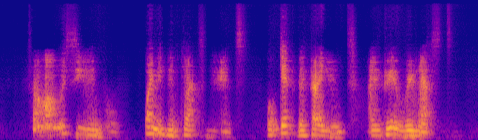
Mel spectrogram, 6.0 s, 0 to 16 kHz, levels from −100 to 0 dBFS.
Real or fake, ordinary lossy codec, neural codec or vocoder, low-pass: fake; none; codec, 44.1 kHz, 0.9 kbps, DAC; 14.4 kHz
